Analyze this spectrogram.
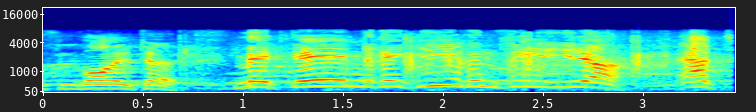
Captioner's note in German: Beifall DIE LINKE und SPD - Zurufe BÜNDNIS 90/DIE GRÜNEN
